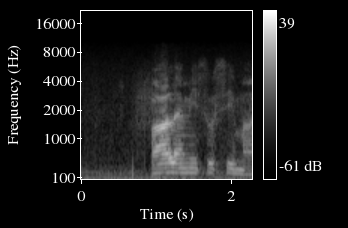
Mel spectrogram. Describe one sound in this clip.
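An elderly man speaks loudly.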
